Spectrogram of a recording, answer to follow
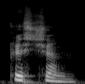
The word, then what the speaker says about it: Christian: इसके बाद वर्ड है CHRISTIAN, क्रिश्चियन। तो H साइलेंट है, क्रिश्चियन कहेंगे, क्रिश्चियन ईसाई को कहा जाता है।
